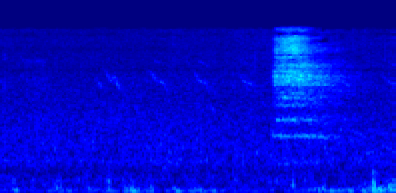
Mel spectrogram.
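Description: Wind rumbling on the microphone, with faint high bird chirps and, near the end, one short harsh bird call.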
